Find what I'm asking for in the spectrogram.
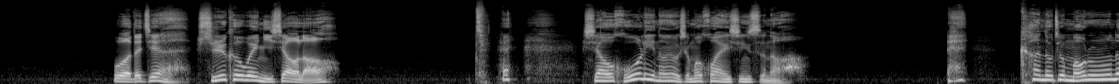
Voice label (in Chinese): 男 角色 青年音 剑士; 赤狐剑士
